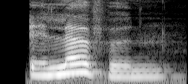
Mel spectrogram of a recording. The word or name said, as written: eleven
